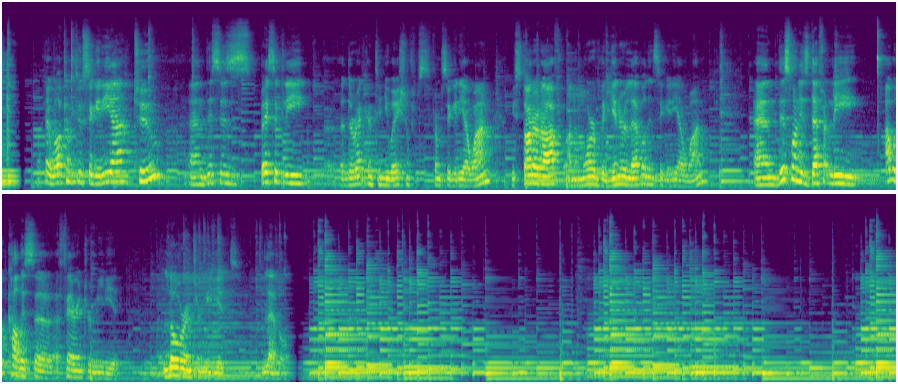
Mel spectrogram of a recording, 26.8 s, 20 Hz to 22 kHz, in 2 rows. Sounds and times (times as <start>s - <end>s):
Guitar: 0.0s - 26.8s
Speech: 0.6s - 10.6s, 11.3s - 15.2s, 15.8s - 17.8s.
